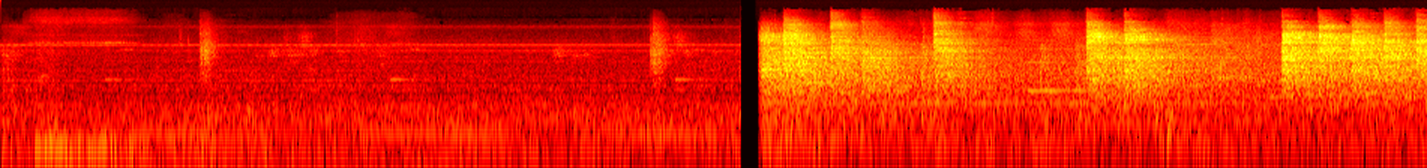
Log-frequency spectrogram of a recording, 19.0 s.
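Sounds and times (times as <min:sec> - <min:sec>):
train cabin rumble and hum: 0:00.0 - 0:09.9
loud harsh noise: 0:00.3 - 0:02.4.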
